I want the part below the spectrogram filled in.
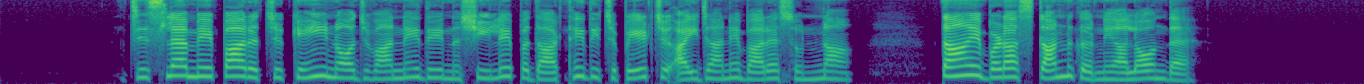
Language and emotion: Dogri, sad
